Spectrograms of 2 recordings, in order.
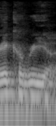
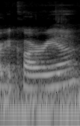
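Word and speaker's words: Ikaria: Nicoya Costa Rica and is it a Korea or a Korea in Greece Korea or Acharya right you say tomato I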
